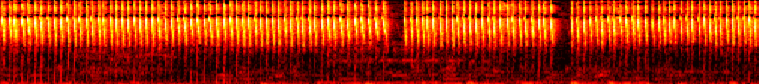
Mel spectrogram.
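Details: Mountain bar-winged prinia in full 'tembakan' rapid-fire style, offered as a tutor song for songbirds: an extremely fast, high, machine-gun run of identical notes, about four per second, broken by two brief pauses.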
